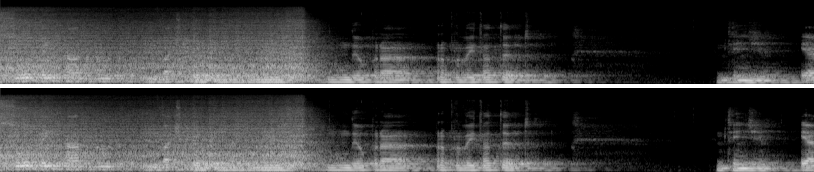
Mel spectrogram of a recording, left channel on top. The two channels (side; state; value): both; normal; correlation 0.85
